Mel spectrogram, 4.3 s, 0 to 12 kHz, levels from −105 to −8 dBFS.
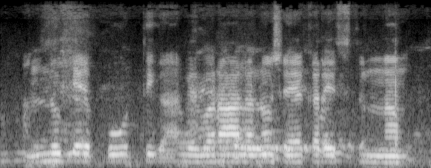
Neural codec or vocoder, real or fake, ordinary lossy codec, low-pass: none; real; Opus, 32 kbps; 10.8 kHz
